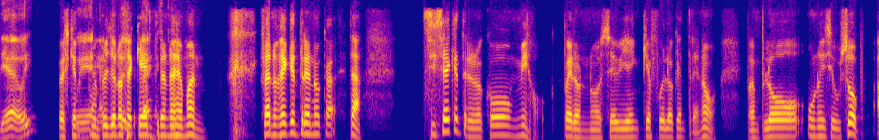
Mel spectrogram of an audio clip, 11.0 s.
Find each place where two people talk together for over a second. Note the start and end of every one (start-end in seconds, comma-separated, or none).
0.9-2.4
